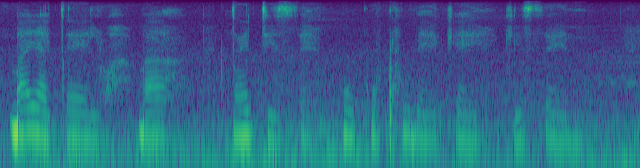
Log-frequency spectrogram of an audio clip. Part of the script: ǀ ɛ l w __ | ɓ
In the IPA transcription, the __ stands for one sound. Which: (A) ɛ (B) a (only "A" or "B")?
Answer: B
